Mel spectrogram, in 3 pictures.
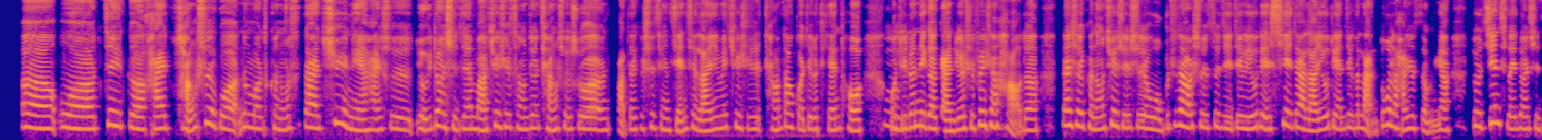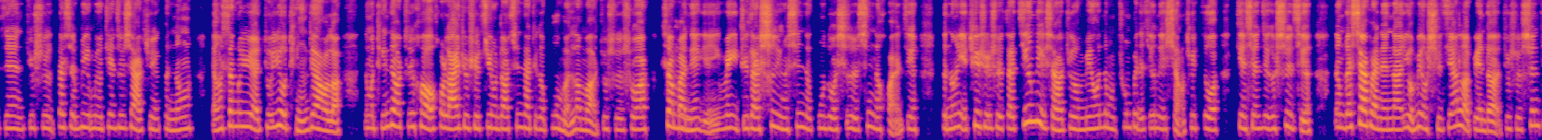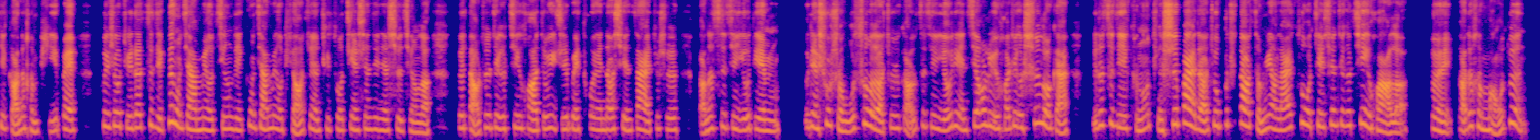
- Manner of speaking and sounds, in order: none
- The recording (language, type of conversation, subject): Chinese, advice, 在忙碌的生活中，怎样才能坚持新习惯而不半途而废？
